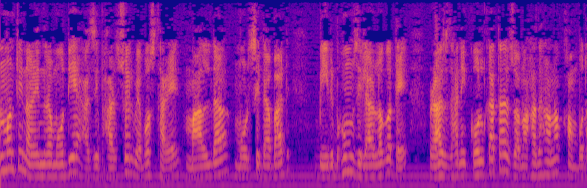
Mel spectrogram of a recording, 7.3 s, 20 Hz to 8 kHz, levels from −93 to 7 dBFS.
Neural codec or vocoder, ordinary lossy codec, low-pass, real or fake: none; none; none; real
